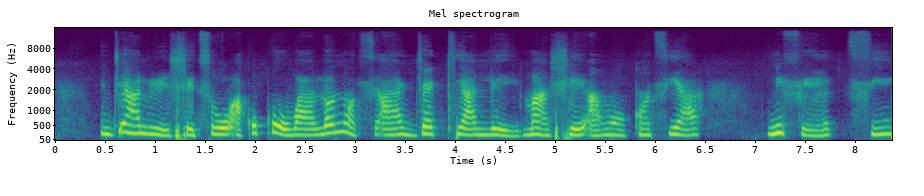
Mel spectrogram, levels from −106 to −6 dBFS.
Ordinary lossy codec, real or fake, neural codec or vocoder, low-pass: MP3, 96 kbps; fake; codec, 44.1 kHz, 2.6 kbps, DAC; 14.4 kHz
